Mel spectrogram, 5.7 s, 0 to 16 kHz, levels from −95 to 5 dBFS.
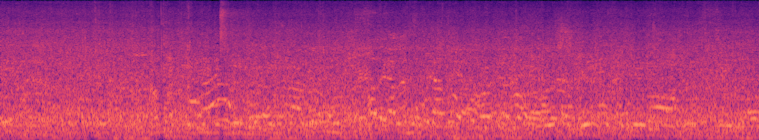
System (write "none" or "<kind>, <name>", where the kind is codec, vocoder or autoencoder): none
